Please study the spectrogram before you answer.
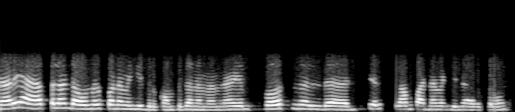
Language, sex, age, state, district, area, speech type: Tamil, female, 18-30, Tamil Nadu, Kanyakumari, rural, conversation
